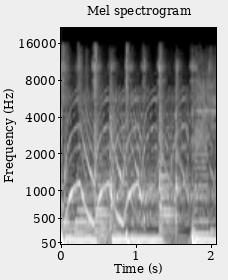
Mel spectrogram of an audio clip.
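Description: DJ siren effect in a reggae mix: a quick run of repeated falling wails through the first second and a half, over the mix's reggae bass line and drum beat.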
